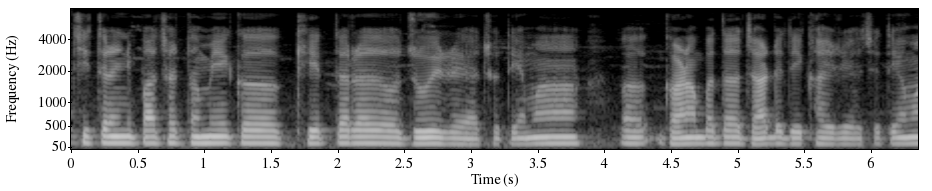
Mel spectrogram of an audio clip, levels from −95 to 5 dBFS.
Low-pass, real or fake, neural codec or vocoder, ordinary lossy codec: 7.2 kHz; real; none; none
